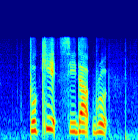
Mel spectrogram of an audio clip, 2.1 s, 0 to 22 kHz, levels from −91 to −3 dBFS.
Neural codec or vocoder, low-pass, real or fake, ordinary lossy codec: codec, 16 kHz, 0.7 kbps, FocalCodec; 7.2 kHz; fake; none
